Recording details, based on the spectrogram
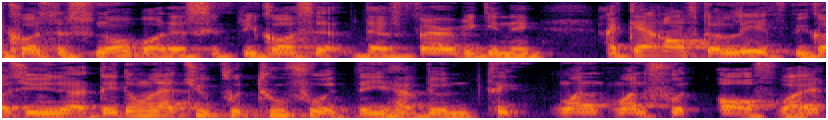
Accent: Hong Kong; now in United States; You know, I'm from Hong Kong. There's no snow. You know, I come to America

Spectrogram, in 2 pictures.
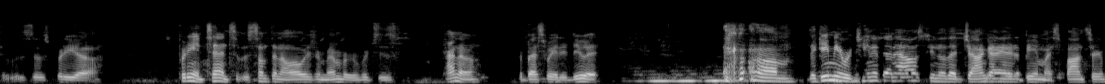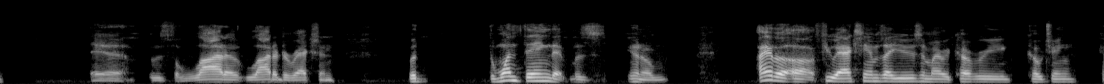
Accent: St. Louis, Missouri, United States; someone had overheard that was staying at Charlie Street that I was from St. Louis, and I was looking for a place to go

